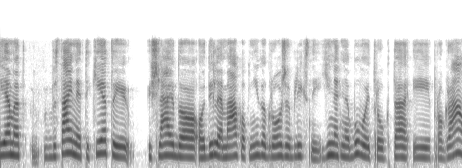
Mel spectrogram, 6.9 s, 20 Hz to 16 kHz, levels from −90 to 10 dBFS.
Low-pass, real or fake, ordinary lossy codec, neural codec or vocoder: 7.2 kHz; fake; Opus, 64 kbps; codec, 16 kHz, 4 kbps, X-Codec, WavLM features, trained on Multilingual LibriSpeech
